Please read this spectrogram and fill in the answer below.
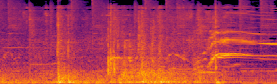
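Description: A bowling ball rolling down a wooden lane and crashing into the pins about a second in. It is followed by high-pitched shrieks of celebration, over background music.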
